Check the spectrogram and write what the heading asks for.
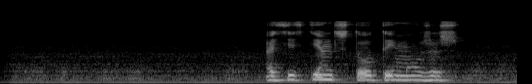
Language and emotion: Russian, neutral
